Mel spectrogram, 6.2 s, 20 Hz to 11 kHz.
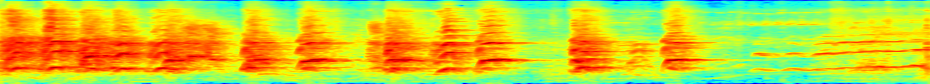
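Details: Belgian Malinois puppies born on 11 May 2017, giving a run of high, whiny yelps in quick uneven bursts, about nine in a row, ending in a drawn-out rising whimper.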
